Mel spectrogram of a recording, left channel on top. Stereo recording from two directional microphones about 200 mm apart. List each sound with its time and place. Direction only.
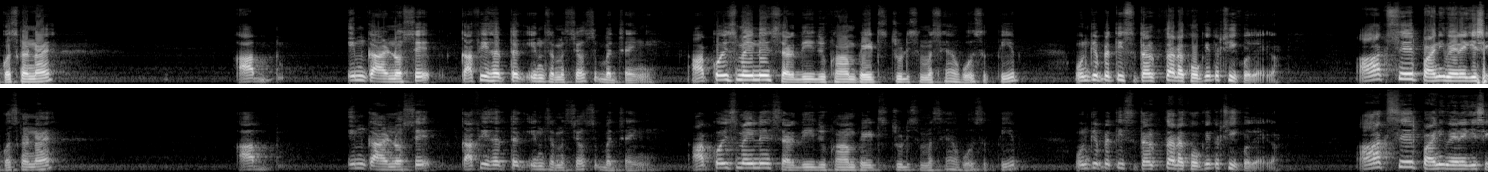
0.0 s speech: 50° left (ahead or behind)
2.3 s a man's voice: 55° left (ahead or behind)
11.6 s speech: 30° left (ahead or behind); by 14.8 s 55° left (ahead or behind)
